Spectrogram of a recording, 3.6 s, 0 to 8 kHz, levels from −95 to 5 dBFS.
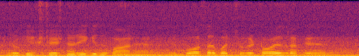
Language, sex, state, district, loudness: Hindi, male, Chhattisgarh, Raipur, -14 LUFS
